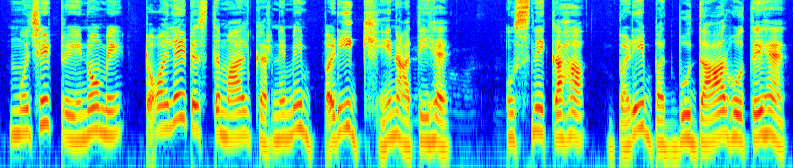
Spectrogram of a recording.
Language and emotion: Hindi, disgusted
